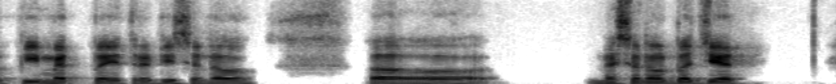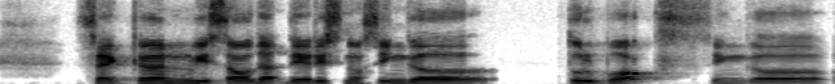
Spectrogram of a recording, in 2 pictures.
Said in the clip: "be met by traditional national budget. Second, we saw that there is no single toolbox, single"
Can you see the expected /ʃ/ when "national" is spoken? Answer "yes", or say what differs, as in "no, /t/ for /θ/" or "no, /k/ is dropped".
no, /s/ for /ʃ/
